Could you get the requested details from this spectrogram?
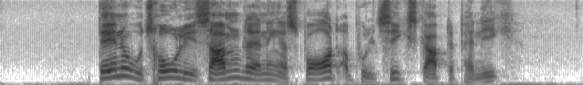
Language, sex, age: Danish, male, 33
